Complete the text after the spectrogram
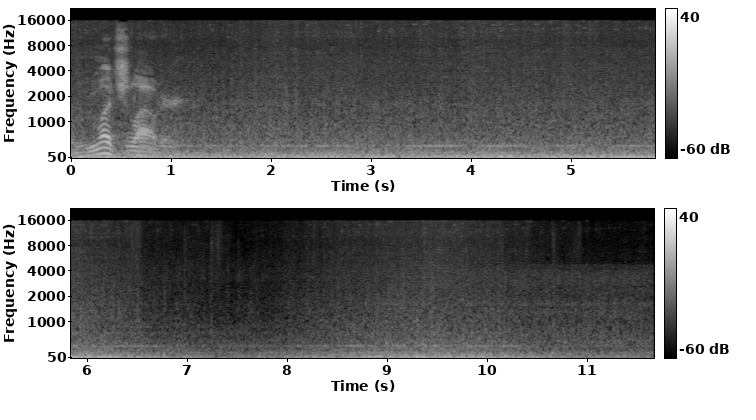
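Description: Factory machines hum and whir steadily.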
